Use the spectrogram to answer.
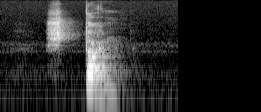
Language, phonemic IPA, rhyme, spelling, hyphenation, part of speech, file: Dutch, /stɔrm/, -ɔrm, storm, storm, noun / verb, Nl-storm.ogg
- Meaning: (noun) 1. storm; a wind scale for very strong wind, stronger than a gale, less than a hurricane 2. assault, storming; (verb) inflection of stormen: first-person singular present indicative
